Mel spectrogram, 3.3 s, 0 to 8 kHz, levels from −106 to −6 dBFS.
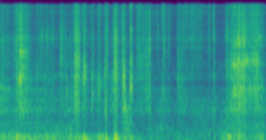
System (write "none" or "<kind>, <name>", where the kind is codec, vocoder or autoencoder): codec, ZipCodec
